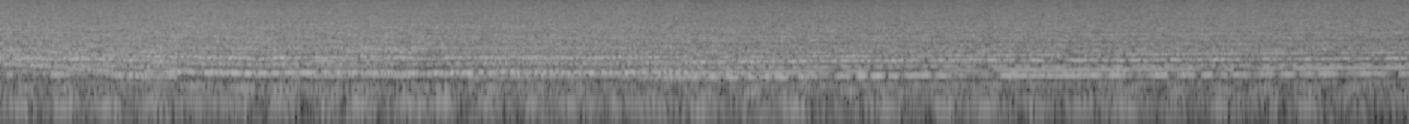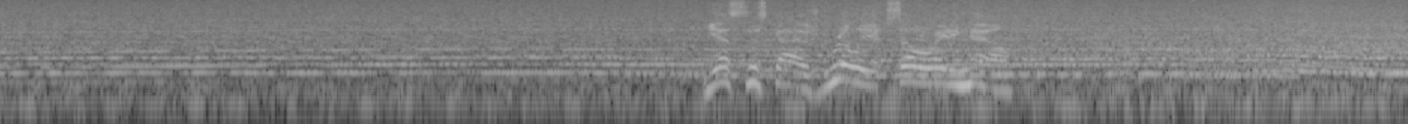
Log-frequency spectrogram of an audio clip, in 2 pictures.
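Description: A racing car engine whines steadily at high revs, shifting pitch as the car speeds up and slows.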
